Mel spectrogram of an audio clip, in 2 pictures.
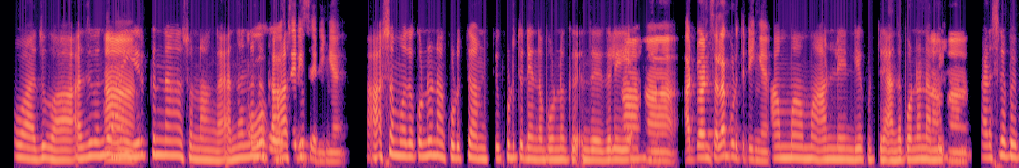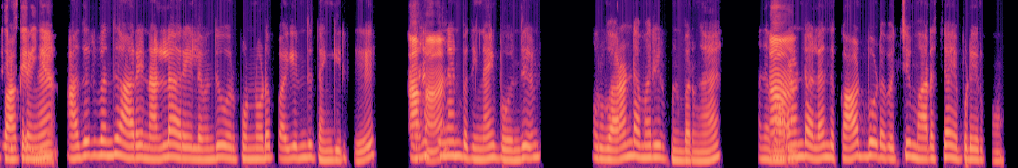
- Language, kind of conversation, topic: Tamil, podcast, புது நகருக்கு வேலைக்காகப் போகும்போது வாழ்க்கை மாற்றத்தை எப்படி திட்டமிடுவீர்கள்?
- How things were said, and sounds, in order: in English: "அட்வான்ஸ்ல்லாம்"; in English: "கார்ட்போர்ட"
